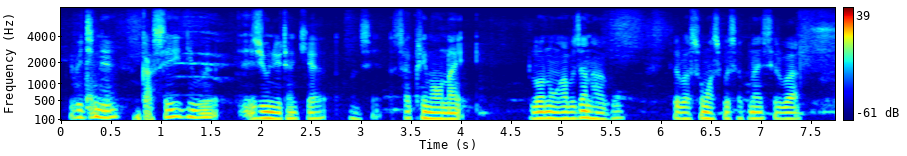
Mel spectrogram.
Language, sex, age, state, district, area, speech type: Bodo, male, 18-30, Assam, Udalguri, rural, spontaneous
